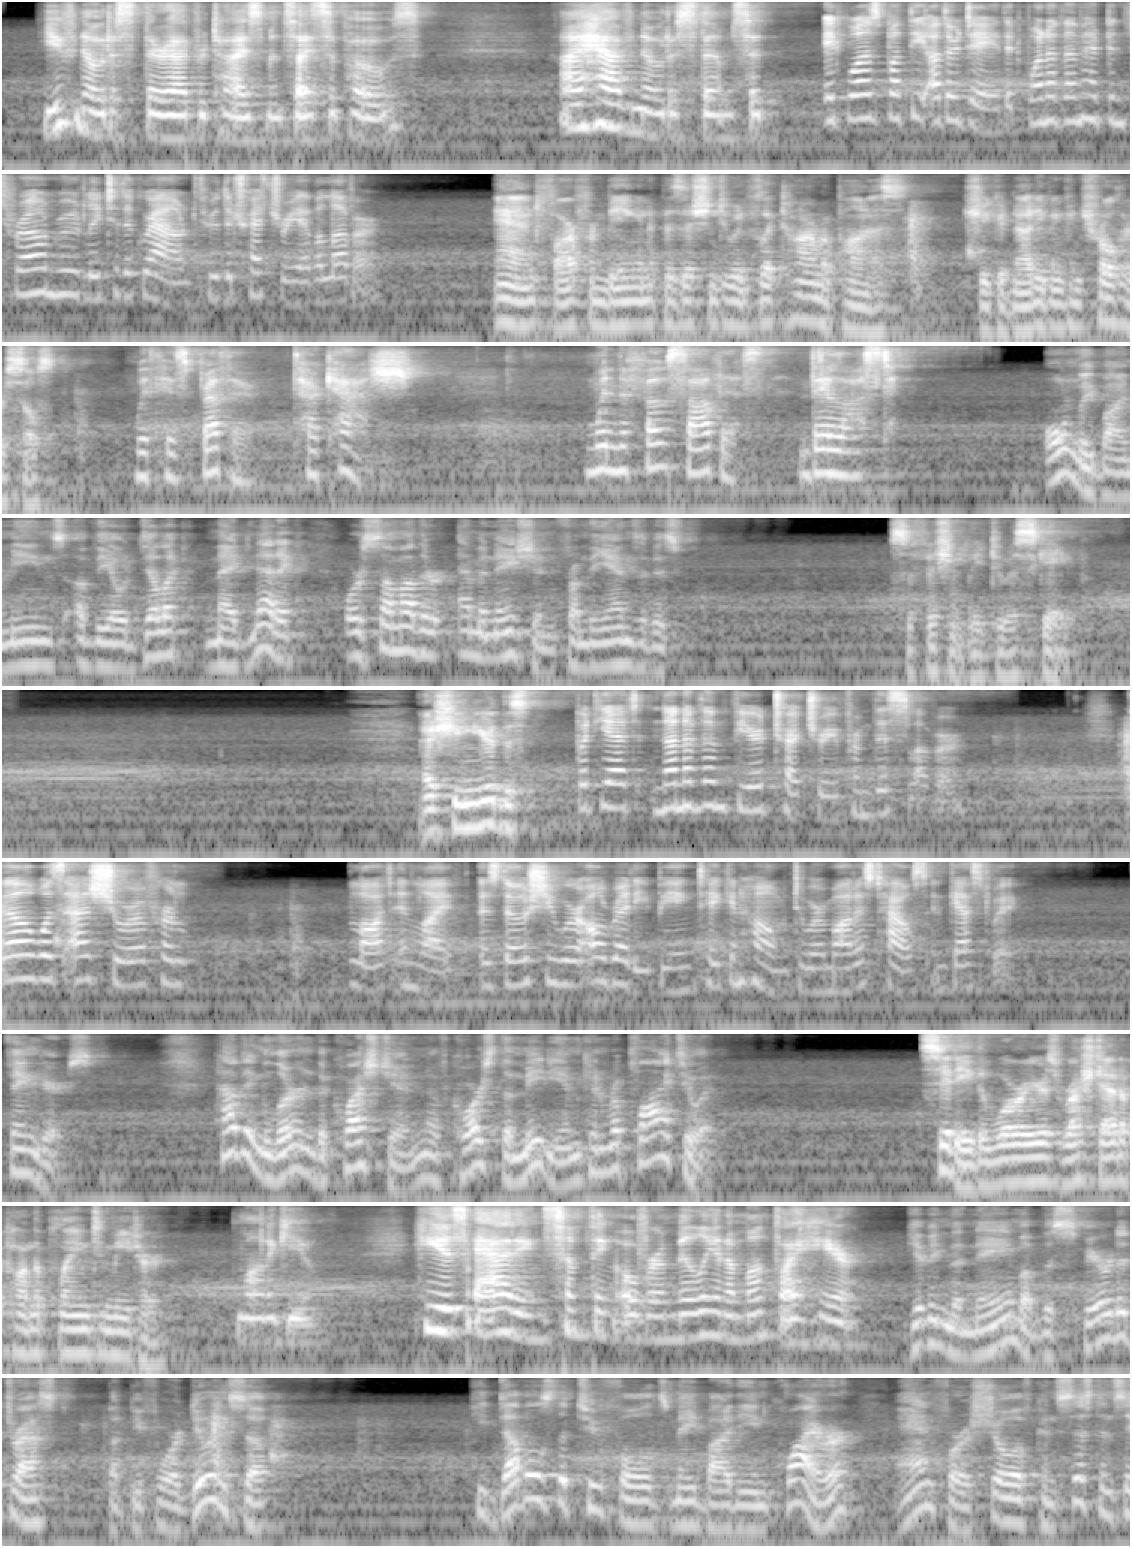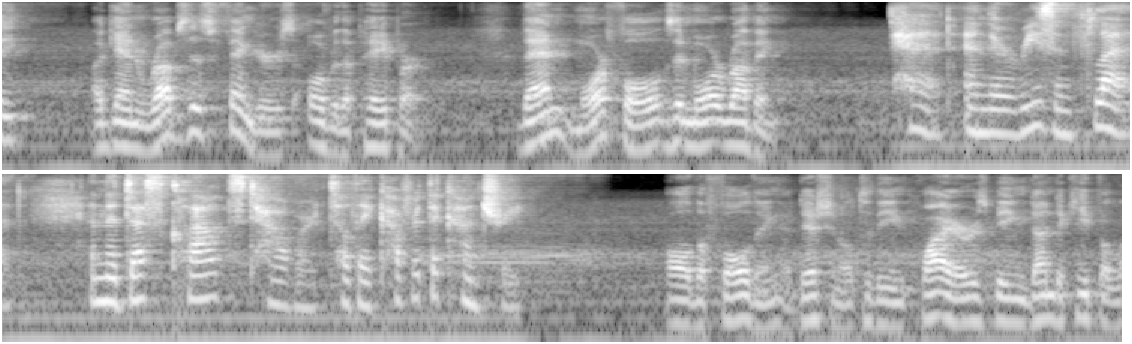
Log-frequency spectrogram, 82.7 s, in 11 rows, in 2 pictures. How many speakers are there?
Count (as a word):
five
